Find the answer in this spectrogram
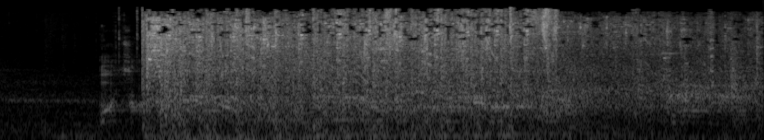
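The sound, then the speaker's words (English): Video-game gunfire aimed through windows at guards: a dense, loud barrage that kicks in after a brief quieter lead-in and rattles on steadily to the end. “We can shoot through the windows at the guards, or at the Cerberus operatives.”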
